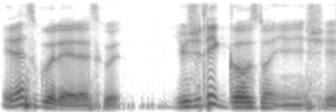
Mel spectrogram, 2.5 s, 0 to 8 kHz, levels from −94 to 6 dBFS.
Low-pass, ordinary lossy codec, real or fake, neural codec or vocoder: 7.2 kHz; none; real; none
